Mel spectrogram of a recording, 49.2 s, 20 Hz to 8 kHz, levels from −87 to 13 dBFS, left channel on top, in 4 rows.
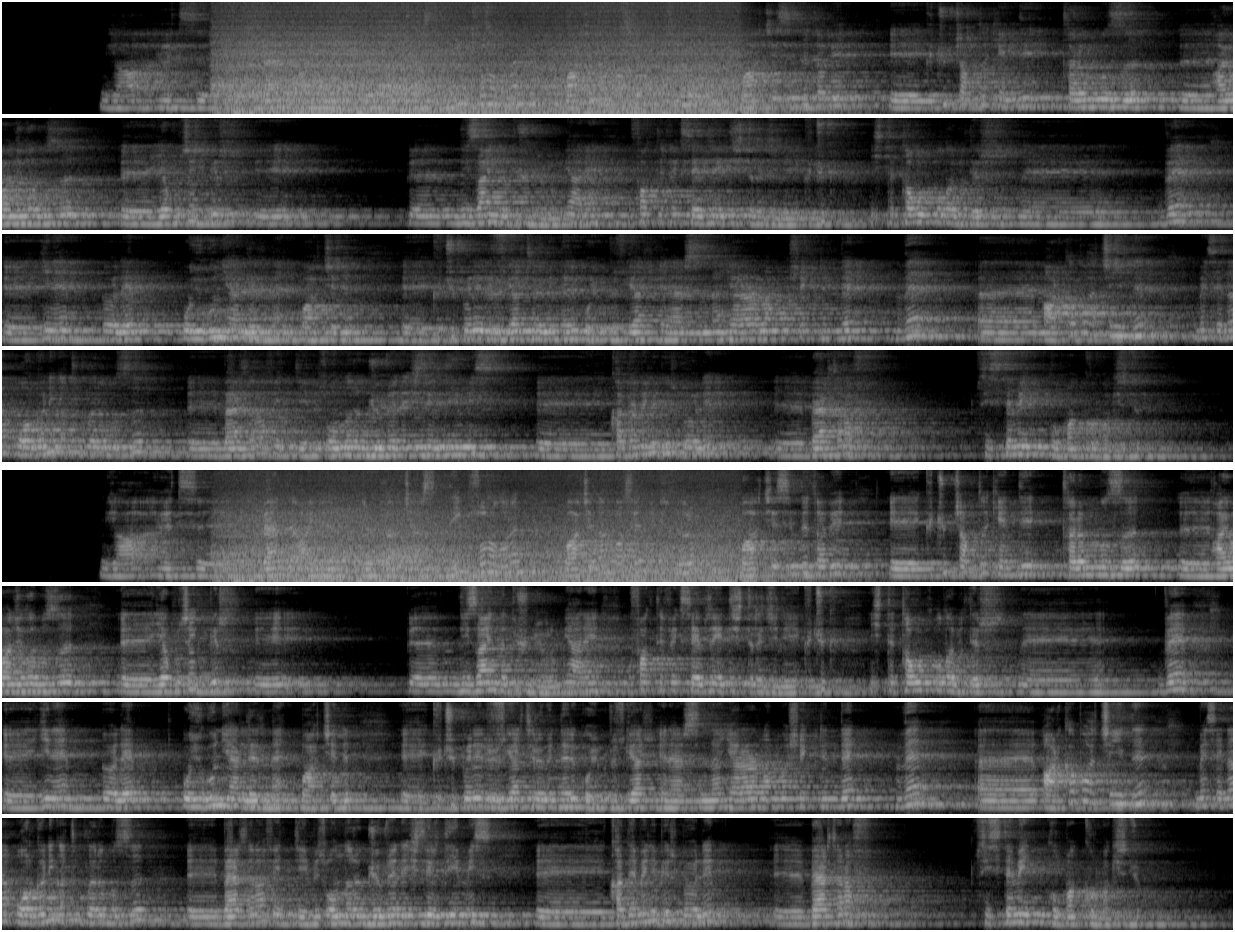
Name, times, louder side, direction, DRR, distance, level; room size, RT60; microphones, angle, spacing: voice 1, 1.0-8.5 8.8-11.4 11.7-13.0 13.5-15.5 16.4-20.7 21.0-23.4 23.9-25.3 25.6-26.0 26.4-33.2 33.5-33.9 34.3-36.3 36.5-38.4 38.8-41.8 42.3-44.1 44.6-45.6 46.7-48.3, right 2 dB, 90° right, 5 dB, 1.2 m, -31 dB
sound 1, 2.1-7.4, left 1 dB, 50° left, 2.3 m, -31 dB
19.5 x 19.0 x 2.4 m, 2.5 s
head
